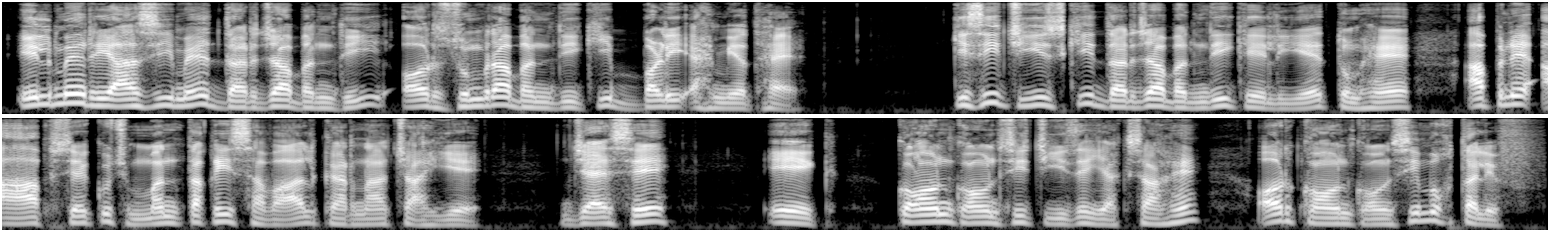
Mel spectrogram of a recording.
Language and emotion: Urdu, neutral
